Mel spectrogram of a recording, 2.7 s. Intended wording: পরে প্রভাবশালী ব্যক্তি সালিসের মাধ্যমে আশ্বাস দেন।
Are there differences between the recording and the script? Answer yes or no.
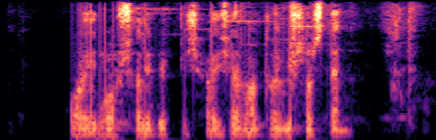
no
